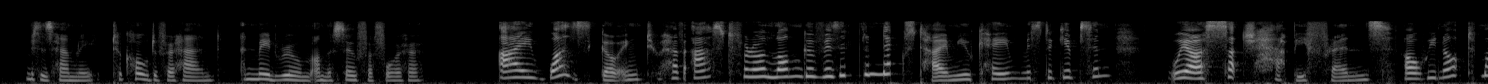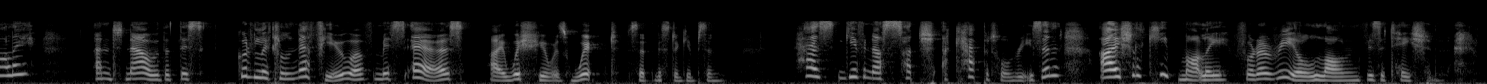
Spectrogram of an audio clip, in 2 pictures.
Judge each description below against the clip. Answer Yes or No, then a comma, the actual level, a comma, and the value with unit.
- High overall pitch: Yes, high, 245 Hz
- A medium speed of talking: Yes, average, 155 wpm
